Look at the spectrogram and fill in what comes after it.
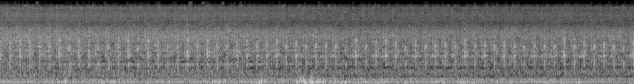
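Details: Lada 2114 with 1.6 8-valve 11183 engine: hard, fast, tractor-like metallic knocking over the idle. It knocked from new but quieted when warm; by 20,000 km it also knocks hot. Valve adjustment didn't help; the owner concluded piston slap and replaced C/D-class pistons with E-class.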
